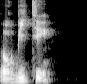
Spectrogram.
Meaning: to orbit (circle another object)
- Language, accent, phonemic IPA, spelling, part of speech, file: French, France, /ɔʁ.bi.te/, orbiter, verb, LL-Q150 (fra)-orbiter.wav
